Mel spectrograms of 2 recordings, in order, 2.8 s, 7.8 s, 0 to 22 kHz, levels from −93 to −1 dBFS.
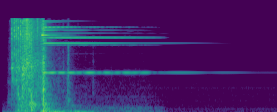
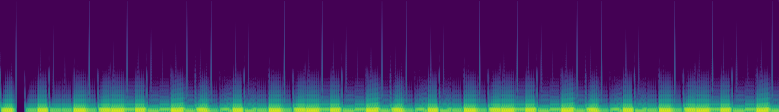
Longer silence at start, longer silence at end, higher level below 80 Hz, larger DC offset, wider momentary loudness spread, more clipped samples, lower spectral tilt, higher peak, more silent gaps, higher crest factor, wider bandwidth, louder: about the same, 0.1 s vs 0 s; first, 1.3 s vs 0 s; second, -44 dBFS vs -16 dBFS; second, under 0.1% vs 1%; first, 24 LU vs 4 LU; neither; second, 0 dB/octave vs -14 dB/octave; about the same, -2 dBFS vs -4 dBFS; second, none vs 0.16-0.24 s; first, 24 dB vs 10 dB; first, 11.5 kHz vs 0.8 kHz; about the same, -19 LUFS vs -17 LUFS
